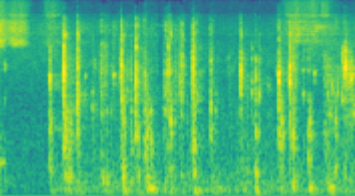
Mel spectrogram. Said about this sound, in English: Wow. Somebody's typing away. I can hear that.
